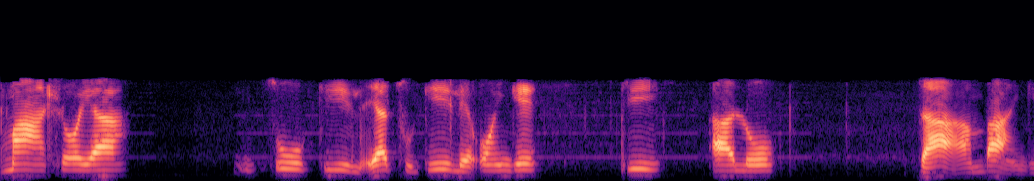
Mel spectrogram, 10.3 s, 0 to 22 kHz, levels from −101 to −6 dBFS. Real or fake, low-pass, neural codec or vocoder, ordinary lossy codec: real; 3.6 kHz; none; MP3, 32 kbps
